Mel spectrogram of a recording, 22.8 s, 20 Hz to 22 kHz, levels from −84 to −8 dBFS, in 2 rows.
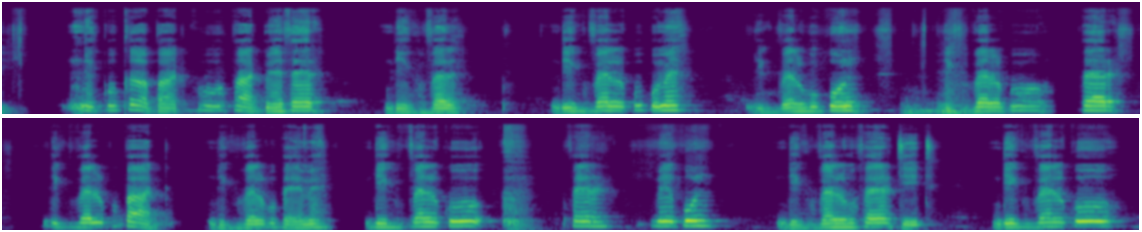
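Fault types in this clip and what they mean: No technical faults can be heard in the recording.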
